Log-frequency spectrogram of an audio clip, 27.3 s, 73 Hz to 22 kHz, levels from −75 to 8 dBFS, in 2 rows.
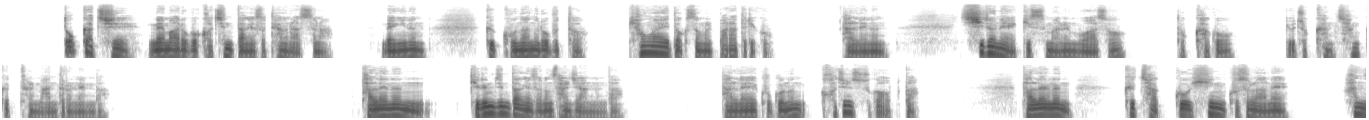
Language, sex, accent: Korean, male, native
